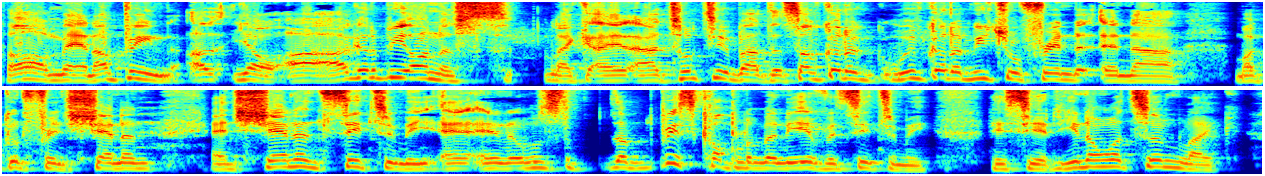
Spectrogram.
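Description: A man's voice: on the high side, a little fast, few pauses, a bit bright. A man chatting casually and slangily as a podcast host. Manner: slangy, says bro often. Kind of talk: casual chat.

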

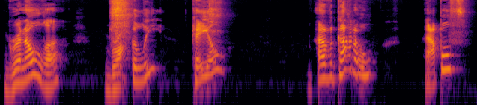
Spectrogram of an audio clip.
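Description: Dude doing a squeaky cartoon guy, way high, bit gravelly. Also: fairly bright tone, heavily acted.

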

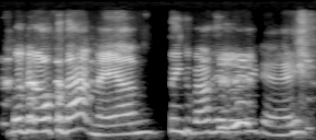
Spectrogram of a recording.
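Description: A young woman from the East Coast chatting as a podcast co-host, quick and giggly, laughing at her own jokes. Her voice sits a little high. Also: sharp tone. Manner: fast-talking, giggly, self-mocking. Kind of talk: casual chat.

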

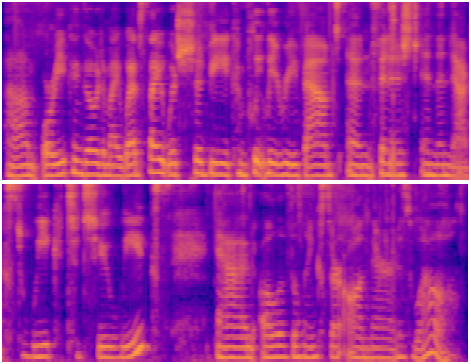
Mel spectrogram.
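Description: A woman with a slightly low voice answers as a guest coach in an interview. She explains things conversationally, checking in for agreement as she goes. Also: steady tone, moderate pace. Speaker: energy and life coach, podcast guest.

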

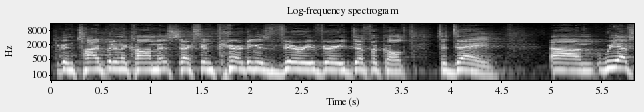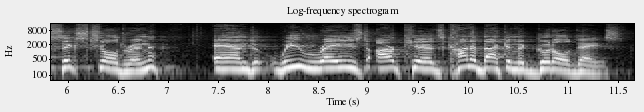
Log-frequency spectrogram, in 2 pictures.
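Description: A man's voice: high-pitched, unhurried, rough recording. A middle-aged man preaching a sermon to a church congregation, telling family stories with playful humor. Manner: animated storytelling with playful humor. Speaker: pastor. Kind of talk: sermon to a live and online congregation.

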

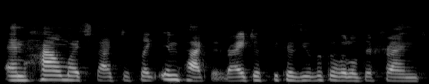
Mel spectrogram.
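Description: A woman's voice: lowish voice, steady tone, moderate pace, a bit bright. A young woman from Turkey hosting an interview over a video call, chatty and full of restarts. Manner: chatty, many restarts and fillers, laughs often. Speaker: podcast host. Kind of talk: casual interview chat. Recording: slightly dull, lo-fi sound.

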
